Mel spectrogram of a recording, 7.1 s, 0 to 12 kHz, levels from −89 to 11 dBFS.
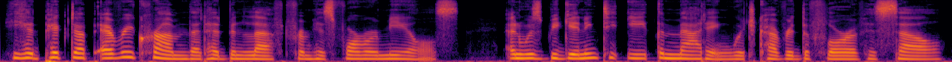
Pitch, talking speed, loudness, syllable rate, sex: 200 Hz, 235 wpm, -19 LUFS, 5.6 syllables/s, female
